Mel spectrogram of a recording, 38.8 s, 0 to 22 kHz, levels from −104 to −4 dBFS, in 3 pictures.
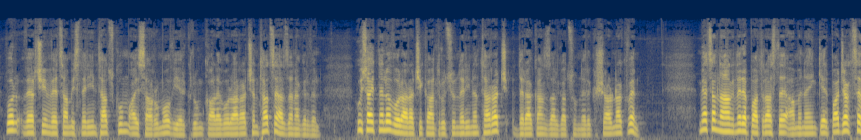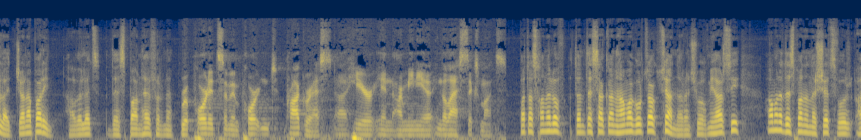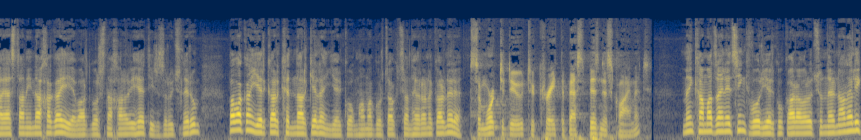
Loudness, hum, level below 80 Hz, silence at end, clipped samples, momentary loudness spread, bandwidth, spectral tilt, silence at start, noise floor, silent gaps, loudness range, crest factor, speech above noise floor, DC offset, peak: -19 LUFS; none; -38 dBFS; 0 s; under 0.1%; 11 LU; 13.5 kHz; -5 dB/octave; 0.1 s; -47 dBFS; none; 5 LU; 18 dB; 29 dB; under 0.1%; 0 dBFS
